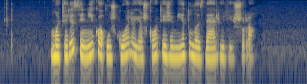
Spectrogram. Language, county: Lithuanian, Kaunas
